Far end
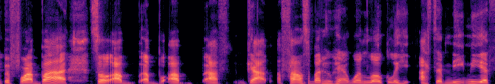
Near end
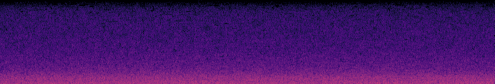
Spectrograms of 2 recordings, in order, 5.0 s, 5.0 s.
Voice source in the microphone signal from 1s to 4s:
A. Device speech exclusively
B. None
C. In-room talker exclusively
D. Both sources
B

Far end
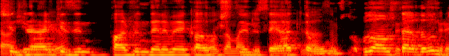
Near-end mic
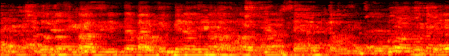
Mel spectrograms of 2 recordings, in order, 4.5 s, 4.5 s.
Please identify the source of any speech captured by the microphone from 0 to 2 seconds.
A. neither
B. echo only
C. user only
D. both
D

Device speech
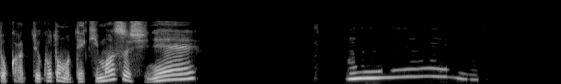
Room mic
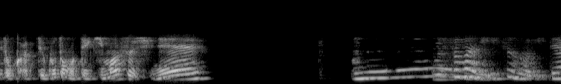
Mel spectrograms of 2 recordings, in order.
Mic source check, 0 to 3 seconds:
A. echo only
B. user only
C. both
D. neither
A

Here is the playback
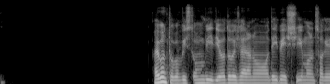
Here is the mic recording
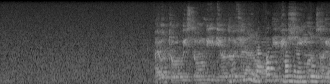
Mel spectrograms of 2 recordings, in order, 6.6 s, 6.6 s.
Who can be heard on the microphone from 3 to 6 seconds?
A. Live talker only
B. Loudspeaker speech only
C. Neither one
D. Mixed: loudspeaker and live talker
D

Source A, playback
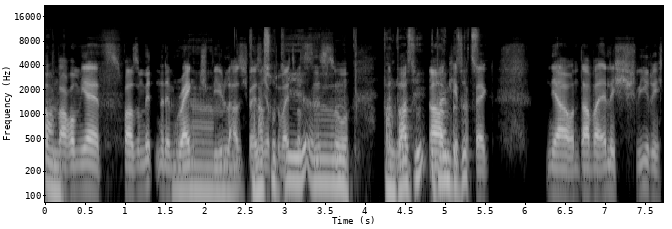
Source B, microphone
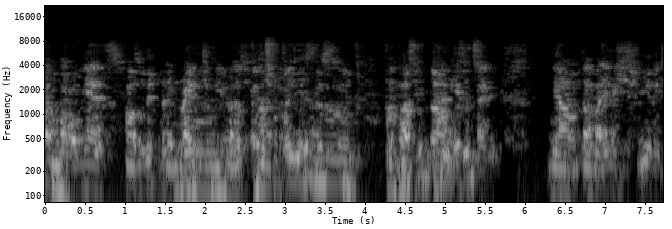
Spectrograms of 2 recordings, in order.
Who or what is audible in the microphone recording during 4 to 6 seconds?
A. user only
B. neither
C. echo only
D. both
C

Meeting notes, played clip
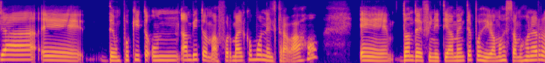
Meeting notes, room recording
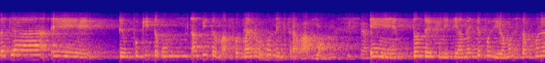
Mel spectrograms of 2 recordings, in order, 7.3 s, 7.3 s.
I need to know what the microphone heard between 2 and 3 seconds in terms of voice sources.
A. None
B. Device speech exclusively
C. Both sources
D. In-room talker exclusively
B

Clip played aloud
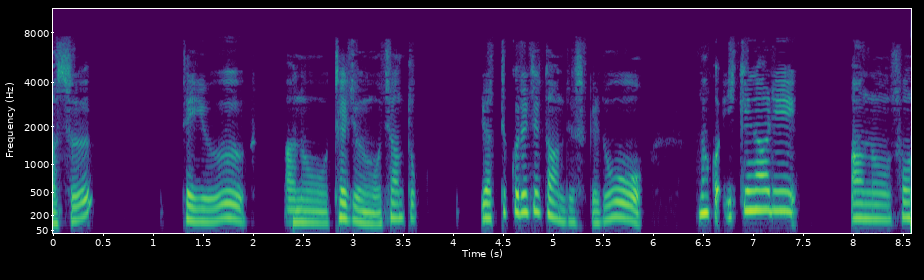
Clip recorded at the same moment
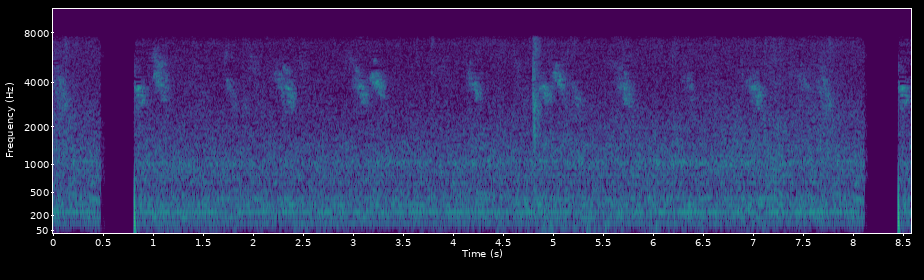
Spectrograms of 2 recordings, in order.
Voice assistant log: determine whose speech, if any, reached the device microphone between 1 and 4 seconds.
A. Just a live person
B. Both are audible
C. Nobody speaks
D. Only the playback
C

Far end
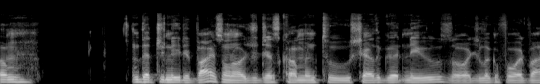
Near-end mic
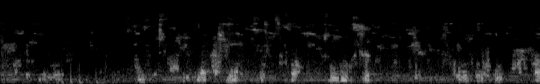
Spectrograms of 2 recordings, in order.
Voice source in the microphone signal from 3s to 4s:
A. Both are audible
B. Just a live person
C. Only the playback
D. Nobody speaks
C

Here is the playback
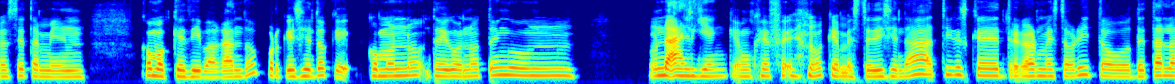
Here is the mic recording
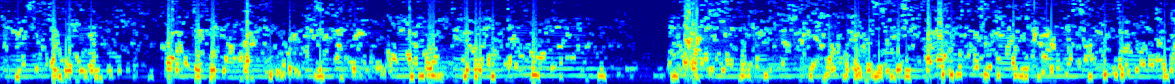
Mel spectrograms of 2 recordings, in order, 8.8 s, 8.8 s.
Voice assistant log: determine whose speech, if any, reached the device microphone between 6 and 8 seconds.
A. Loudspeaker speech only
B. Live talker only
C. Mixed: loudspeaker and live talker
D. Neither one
A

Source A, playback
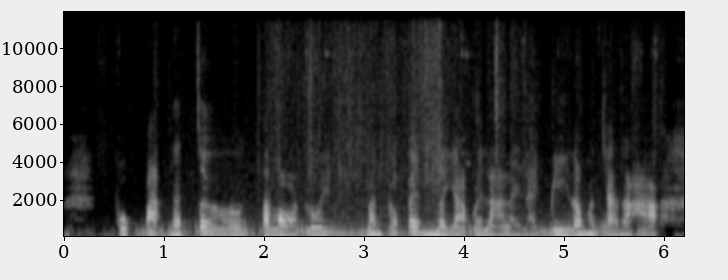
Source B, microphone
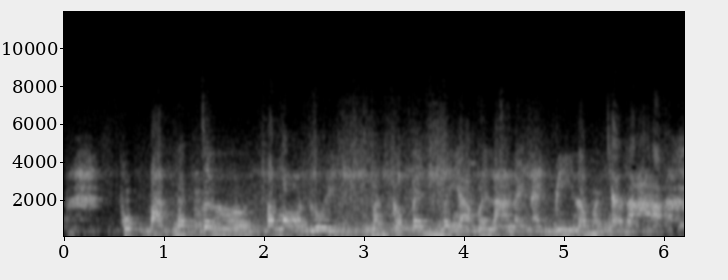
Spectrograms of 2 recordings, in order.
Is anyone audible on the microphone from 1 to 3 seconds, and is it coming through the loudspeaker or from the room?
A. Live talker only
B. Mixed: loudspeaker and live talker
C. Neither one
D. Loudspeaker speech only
B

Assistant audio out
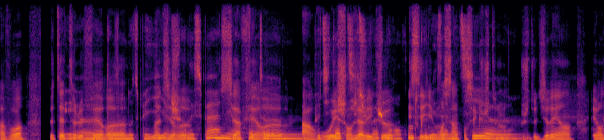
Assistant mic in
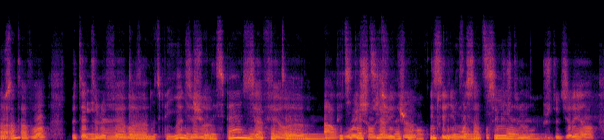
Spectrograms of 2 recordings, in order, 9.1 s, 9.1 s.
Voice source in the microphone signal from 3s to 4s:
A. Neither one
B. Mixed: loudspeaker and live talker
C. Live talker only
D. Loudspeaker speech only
D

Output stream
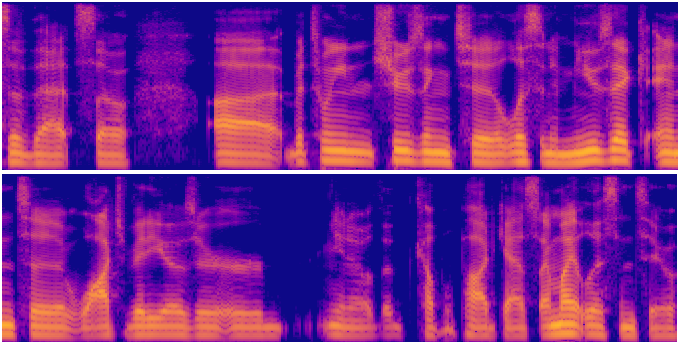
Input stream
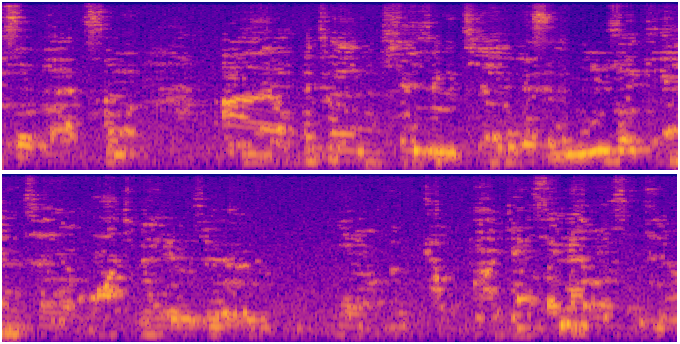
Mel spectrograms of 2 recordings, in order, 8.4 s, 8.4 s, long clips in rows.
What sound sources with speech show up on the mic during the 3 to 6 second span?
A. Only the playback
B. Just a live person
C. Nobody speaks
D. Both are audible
A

